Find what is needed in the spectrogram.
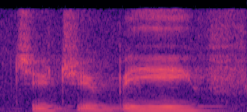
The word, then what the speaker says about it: jujube: Nerve support using synergistic herbs includes extracts from passion flower, Icelandic moss, jujube fruit, did I say that right? – Mm-hmm.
